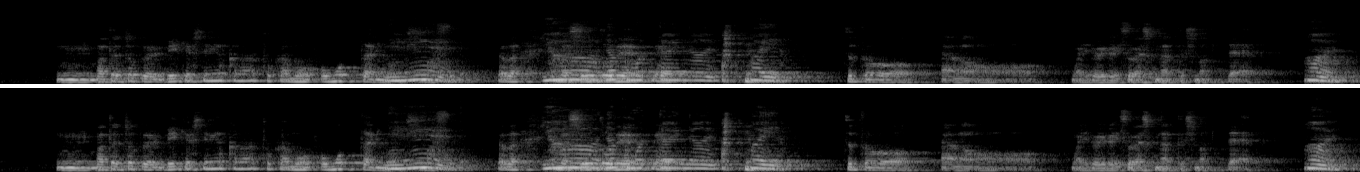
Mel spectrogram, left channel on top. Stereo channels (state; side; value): normal; both; correlation 0.74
